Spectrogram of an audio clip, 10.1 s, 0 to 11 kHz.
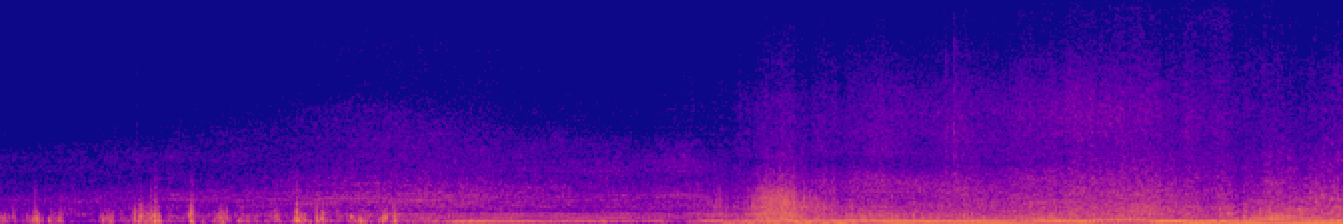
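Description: A run of sharp cracks in quick succession, then a steady engine note. From about six seconds a Ferrari 458 Spider's V8 comes in much louder, revved repeatedly, its pitch climbing and falling.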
